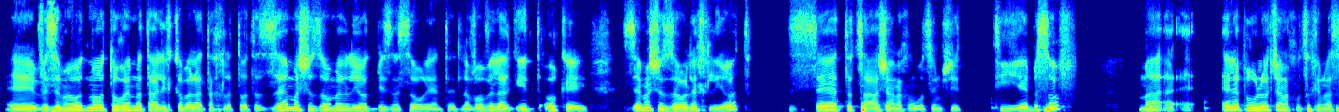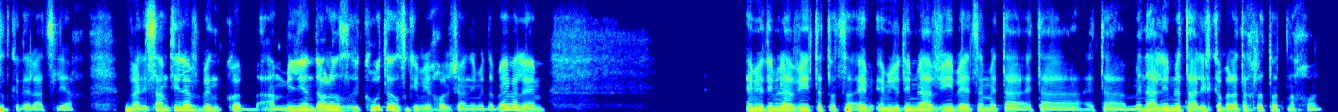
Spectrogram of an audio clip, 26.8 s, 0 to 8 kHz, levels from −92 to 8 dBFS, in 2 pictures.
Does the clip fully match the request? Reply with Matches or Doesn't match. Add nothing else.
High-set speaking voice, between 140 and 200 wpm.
Doesn't match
